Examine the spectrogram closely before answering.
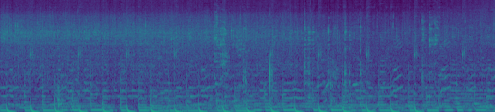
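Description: Squash chunks sizzling in hot oil in an aluminium wok, the hiss strongest in the first second or two as liquid is poured into the pan. A metal spatula stirs through the pieces, with scattered clicks and scrapes against the pan.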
